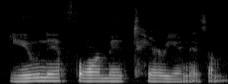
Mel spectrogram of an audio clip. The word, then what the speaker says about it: uniformitarianism: your first is uniformitarianism uniformitarianism break that down uniform it arianism and the word you're hearing there is uniform so uniformitarianism if you slow down and use your vowels and your syllables it's very easy to say and if at any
